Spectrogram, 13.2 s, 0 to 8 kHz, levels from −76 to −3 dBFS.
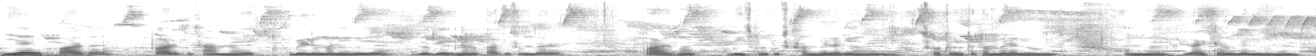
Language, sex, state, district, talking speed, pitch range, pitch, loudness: Hindi, male, Uttar Pradesh, Gorakhpur, 175 wpm, 110-115 Hz, 115 Hz, -33 LUFS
